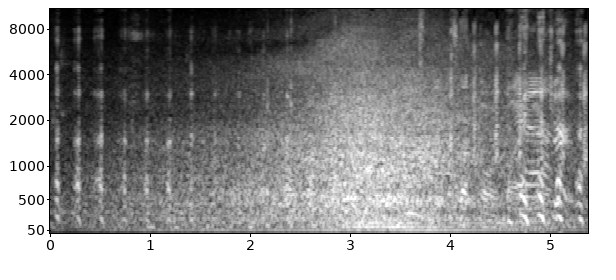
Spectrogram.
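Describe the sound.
A car carrying Ringo Starr to a rehearsal for his all-star band tour, driving with the window down. Broad road noise swells to a peak midway and eases slightly, with faint voice-like chatter mixed in.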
